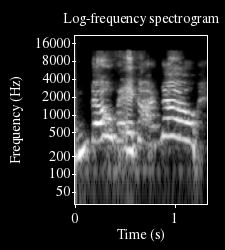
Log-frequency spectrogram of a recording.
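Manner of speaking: high desperate shout of no; frantic yell. Retold or imitated. Aemond screaming at Vhagar to stop, high frantic yell. Aemond calling off his dragon.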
